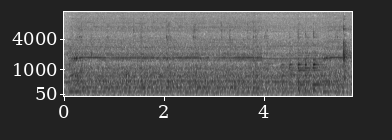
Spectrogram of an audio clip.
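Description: Electric stand mixer motor starting up and running steadily with a thin high whine, beating a thick egg-yolk batter while dry flour mixture is added a little at a time.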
